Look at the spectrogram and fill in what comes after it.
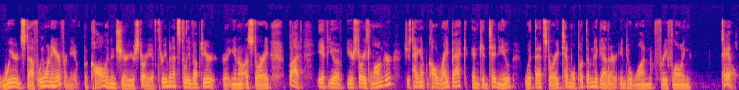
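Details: Adult male host; Normal speech.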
